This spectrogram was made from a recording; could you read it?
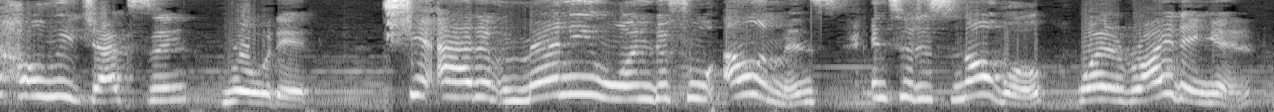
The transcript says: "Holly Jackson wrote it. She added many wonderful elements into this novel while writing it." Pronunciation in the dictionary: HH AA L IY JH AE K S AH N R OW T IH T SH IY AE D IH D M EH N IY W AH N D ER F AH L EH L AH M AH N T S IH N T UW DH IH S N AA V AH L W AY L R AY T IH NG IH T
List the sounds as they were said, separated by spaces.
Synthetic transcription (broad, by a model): HH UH L IY JH AE K S AH N R OW T IH T SH IY AE D IH D M EH N IY W AH N D ER F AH L EH L AH M AH N T S IH N T UW DH IH S N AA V L W AY L R AY T IH NG IH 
